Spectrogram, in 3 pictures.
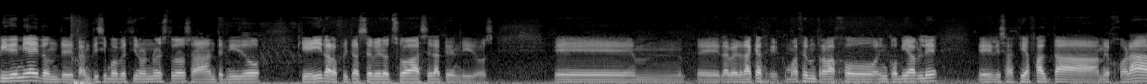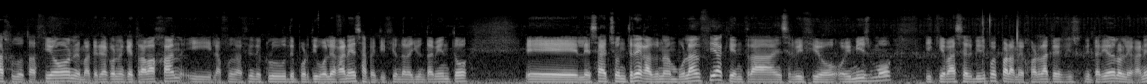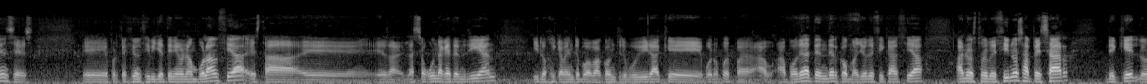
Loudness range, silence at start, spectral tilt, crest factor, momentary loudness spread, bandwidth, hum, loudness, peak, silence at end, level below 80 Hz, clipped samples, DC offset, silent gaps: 4 LU; 0 s; -5 dB/octave; 18 dB; 10 LU; 14 kHz; none; -23 LUFS; -4 dBFS; 0 s; -40 dBFS; under 0.1%; under 0.1%; none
